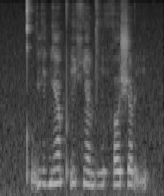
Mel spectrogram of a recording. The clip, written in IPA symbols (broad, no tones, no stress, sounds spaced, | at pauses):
kʼ ṵ j i ɡʲ ã pʼ i ç ɛ̃ ɖʱ i h ʌ ʃ ʌ ɽ ḭ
